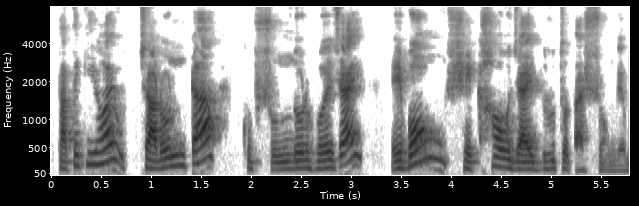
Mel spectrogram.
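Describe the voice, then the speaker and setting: A man with a West Bengal accent teaching a live online exam-prep class, explaining step by step and quizzing his students. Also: a little high.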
